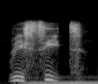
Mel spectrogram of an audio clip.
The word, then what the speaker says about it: receipt: So this is receipt. Okay. The P is silent.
